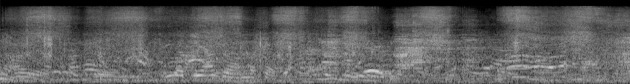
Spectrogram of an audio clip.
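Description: Rusty metal drain grate scraping against the concrete edges of a gutter as it is manhandled into place, with a few sharper scrapes among the rasping, over background voices.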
